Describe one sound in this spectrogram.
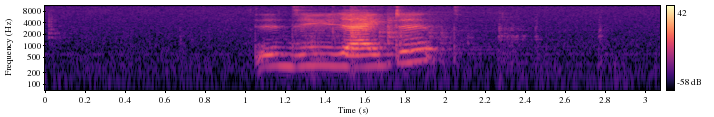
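A young girl speaks brightly up close.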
